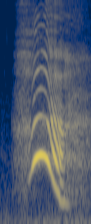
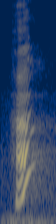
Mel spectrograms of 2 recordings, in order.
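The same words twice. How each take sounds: First: The 'huh' sounds eager and excited. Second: The 'huh' sounds puzzled and confused. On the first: The speaker is excited about something. "a really enthusiastic huh" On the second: The speaker does not understand something. "a really confused huh"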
